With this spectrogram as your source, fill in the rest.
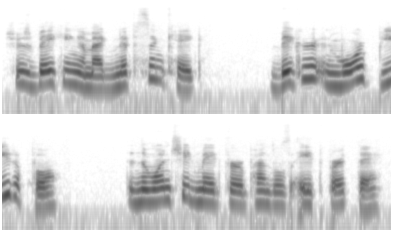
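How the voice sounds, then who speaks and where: A woman reading a children's fantasy novel aloud as expressive scripted narration. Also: mid-range voice, brisk, dry recording, highs cut off. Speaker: audiobook reader.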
